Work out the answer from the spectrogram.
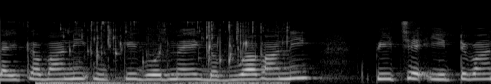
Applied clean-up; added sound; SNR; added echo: none; Water / Liquid; 9 dB; none.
